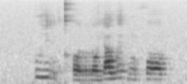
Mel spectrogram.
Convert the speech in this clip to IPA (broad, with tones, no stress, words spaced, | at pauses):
kʷiː˦rkʰɔ˨ rɔ˨ja˦wɪ˦ɓũ˨ fɔ˦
